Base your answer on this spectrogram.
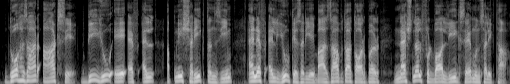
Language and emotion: Urdu, neutral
